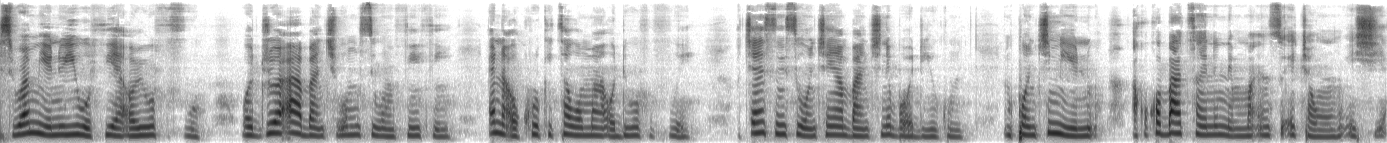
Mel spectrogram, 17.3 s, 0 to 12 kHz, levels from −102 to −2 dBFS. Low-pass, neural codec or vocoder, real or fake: 10.8 kHz; none; real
